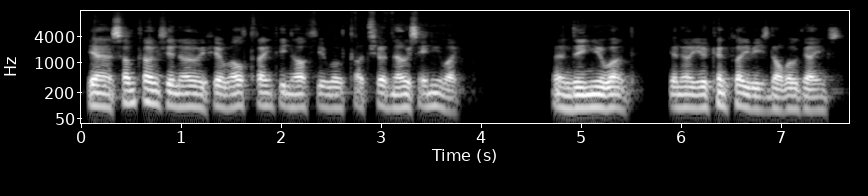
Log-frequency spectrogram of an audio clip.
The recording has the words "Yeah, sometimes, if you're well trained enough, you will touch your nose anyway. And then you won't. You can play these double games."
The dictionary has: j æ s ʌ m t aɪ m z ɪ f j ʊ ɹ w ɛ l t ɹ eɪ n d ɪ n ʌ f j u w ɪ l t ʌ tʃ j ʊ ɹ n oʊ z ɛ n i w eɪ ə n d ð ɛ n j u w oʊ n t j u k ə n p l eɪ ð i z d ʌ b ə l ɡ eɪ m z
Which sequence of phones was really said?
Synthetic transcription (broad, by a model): j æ s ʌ m t aɪ m z ɪ f j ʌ ɹ w ɛ l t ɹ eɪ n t ɪ n ʌ f j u w ɪ l t ʌ tʃ j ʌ ɹ n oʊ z ɛ n i w eɪ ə n ð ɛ n j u w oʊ n t j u k ə n p l eɪ ð i z d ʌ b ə l ɡ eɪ m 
